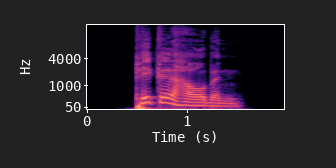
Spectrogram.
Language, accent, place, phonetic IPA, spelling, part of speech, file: German, Germany, Berlin, [ˈpɪkl̩ˌhaʊ̯bn̩], Pickelhauben, noun, De-Pickelhauben.ogg
- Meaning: plural of Pickelhaube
